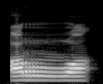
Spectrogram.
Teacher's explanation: جی ناظرین، بہت اہم بات ہے یہاں پر، وہ یہ کہ را کے اندر جو خوبی پائی جاتی ہے، جو صفت پائی جاتی ہے، وہ ہے صفت تکرار، مشابہت تکرار. یعنی جب را کا ہم ادا کریں گے تو را کے اندر تکرار پیدا ہوگی، کپ کپاہٹ ہوگی، اور اتنی بھی زیادہ کپ کپاہٹ نہ ہو، تکرار نہ ہو کہ ایک را کئی را معلوم ہو.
